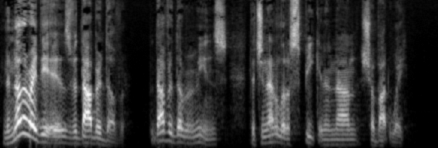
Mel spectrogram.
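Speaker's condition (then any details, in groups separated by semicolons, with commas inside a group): No condition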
